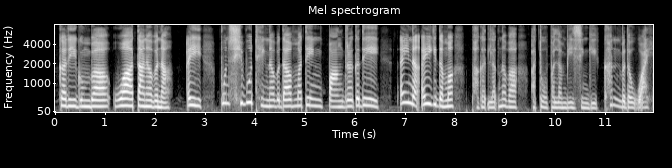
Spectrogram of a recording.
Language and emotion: Manipuri, fearful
